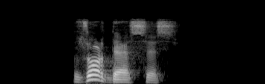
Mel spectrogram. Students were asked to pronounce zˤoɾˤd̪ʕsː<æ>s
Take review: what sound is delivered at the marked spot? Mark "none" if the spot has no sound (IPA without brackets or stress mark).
æ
